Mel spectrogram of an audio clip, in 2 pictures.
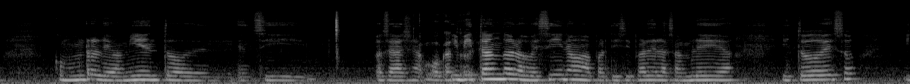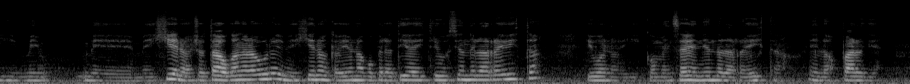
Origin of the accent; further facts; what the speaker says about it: Buenos Aires, Argentina; Yo soy de Soldati, Villa Soldati y Barrio Fátima.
